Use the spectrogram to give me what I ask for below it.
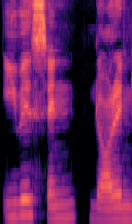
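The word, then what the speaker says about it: Yves Saint Laurent: YVESSAINT LAURENT इसे हम इवेस सेंट लॉरेंट नहीं कहते हैं, इसे हम इवे सेंट लॉरेन कहते हैं।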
